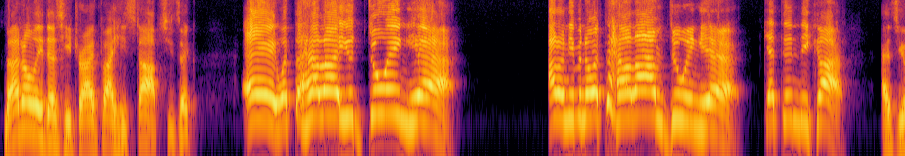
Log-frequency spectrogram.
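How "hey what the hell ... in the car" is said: much higher, put-on Jamaican accent calling out; a cheerful Jamaican driver hailing hitchhikers from his car. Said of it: "He sounded Jamaican".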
